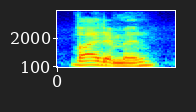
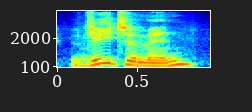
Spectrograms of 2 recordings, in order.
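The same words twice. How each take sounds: First: It is said with an Australian pronunciation. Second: It is said with a British pronunciation. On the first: "nearly the same in Australia" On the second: "it's vitamin in the U K"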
